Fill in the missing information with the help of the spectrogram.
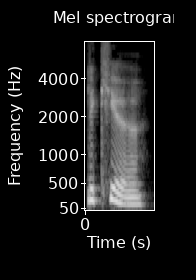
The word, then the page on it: liqueur: British English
